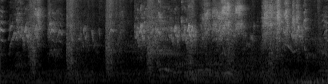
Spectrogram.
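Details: High, scratchy chirps from birds being fed, in repeated dense bursts separated by short clicks and rustles.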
